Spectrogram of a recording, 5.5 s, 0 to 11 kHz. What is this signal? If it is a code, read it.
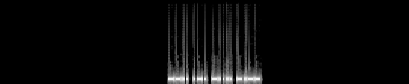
Morse code, heard as a keyed tone, about 50 wpm, 700 Hz. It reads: ZR6Y
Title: DXCC-100 Call Signs - 4 Characters - Repeated 3x - 50wpm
